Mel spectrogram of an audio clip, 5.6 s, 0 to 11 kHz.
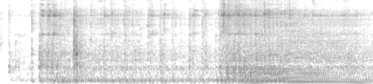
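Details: Predator 3500 inverter generator, which previously surged and ran only on choke, after clearing the clogged carburetor jet: steady low drone holding even, rising slightly under load with no hunting or surging; normal running.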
